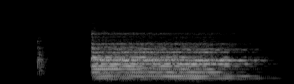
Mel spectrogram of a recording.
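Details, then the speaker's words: 28-year-old Apple Power Macintosh 7200/120 after reseating one RAM stick: short click, then one clean, full chord bong fading over about two seconds; normal startup chime, though no video output. "That sounds like a good solid bong."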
